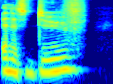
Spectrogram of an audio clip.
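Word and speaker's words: Inis Dubh: And she is on an island that is pronounced very interestingly by some of the cast members, given how it's spelled, but it's Innisdu, and I'm pretty sure it's pronounced Innisduv, because they're taking the Gaelic pronunciation, but they're not.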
